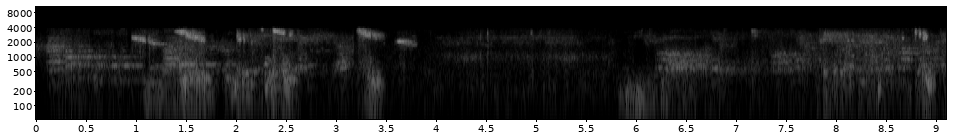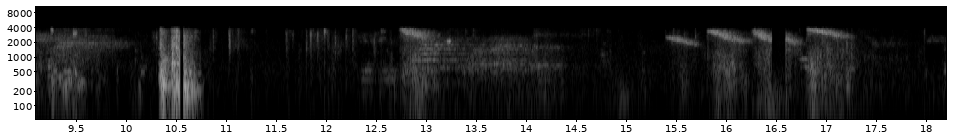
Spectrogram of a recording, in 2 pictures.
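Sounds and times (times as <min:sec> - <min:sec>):
birds chirping and singing: 0:00.0 - 0:10.1, 0:11.2 - 0:18.1
voice-like sounds: 0:00.0 - 0:10.6, 0:12.2 - 0:18.1
thump: 0:10.3 - 0:10.8.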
